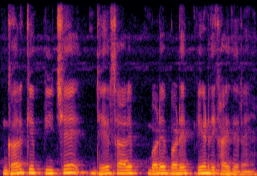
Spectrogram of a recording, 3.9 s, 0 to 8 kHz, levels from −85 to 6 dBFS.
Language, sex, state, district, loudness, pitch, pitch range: Hindi, male, Arunachal Pradesh, Lower Dibang Valley, -14 LUFS, 145 Hz, 135-150 Hz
